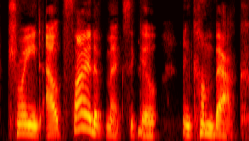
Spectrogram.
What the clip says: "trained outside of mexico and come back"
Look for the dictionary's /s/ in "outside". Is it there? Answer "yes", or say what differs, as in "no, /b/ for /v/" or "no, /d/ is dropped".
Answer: yes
